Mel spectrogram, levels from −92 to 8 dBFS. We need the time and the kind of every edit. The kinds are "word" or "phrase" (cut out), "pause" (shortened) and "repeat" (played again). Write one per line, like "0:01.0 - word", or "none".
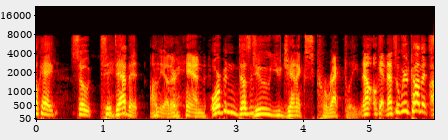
0:01.1 - word
0:02.6 - pause
0:03.2 - word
